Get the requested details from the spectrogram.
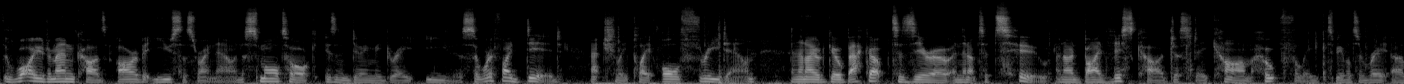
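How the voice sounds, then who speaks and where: Man, low voice, casual game playthrough commentary, hesitant thinking aloud, noticeable background noise. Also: fairly quick, fairly bright tone. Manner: hesitant, thinking aloud, talking himself through choices. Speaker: solo board game player narrating a playthrough.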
